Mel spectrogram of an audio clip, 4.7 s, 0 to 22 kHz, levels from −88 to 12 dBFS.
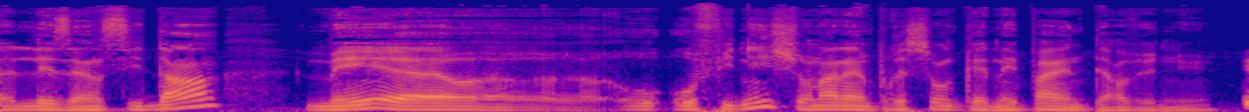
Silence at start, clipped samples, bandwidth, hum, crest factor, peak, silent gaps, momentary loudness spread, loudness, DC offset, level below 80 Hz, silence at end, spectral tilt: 0 s; under 0.1%; 19 kHz; none; 16 dB; -8 dBFS; none; 13 LU; -24 LUFS; under 0.1%; -44 dBFS; 0 s; -5 dB/octave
